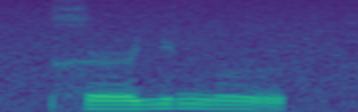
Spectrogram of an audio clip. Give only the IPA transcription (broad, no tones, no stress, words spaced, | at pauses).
xə˞lʲə ŋʊ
